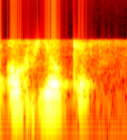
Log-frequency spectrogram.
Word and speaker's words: Ophiuchus: I would like to ask, in general, to the brother, the sign Ophiuchus. I don't know if I'm pronouncing it correctly. – You're pronouncing it.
